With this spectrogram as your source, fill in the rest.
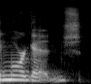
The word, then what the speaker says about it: mortgage: cap the a because we say mortgage kind of an uh or a sound it's unstressed great job krish isn't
